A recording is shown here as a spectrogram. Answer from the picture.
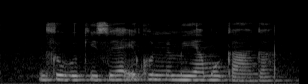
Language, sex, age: Tsonga, female, 18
